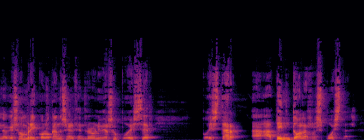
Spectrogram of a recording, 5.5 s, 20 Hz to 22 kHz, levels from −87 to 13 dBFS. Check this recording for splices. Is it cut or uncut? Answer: uncut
